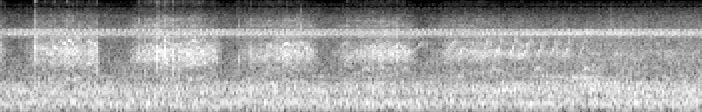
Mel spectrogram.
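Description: Insects calling: a steady high-pitched buzz with a raspy call repeating about once a second, and a quick trill about four seconds in.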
